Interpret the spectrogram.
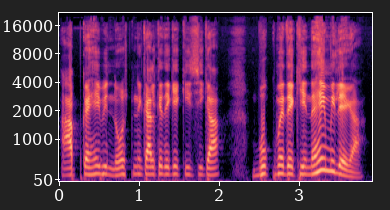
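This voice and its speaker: High-voiced male grammar teacher. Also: steady tone, fairly quick, darkish tone, smooth, no echo, studio quality. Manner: repetitive, asks and answers his own questions. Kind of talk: classroom grammar lesson.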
